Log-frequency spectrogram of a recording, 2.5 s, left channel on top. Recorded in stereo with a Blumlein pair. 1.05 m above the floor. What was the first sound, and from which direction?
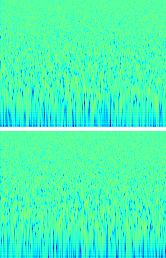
Only background noise.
